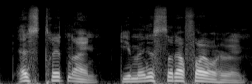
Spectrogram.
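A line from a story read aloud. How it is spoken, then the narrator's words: Strong voice. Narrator (German): Mit kräftiger Stimme sagte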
